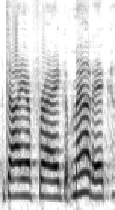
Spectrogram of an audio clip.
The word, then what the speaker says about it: diaphragmatic: In diaphragm, the G is silent, but in the adjective, diaphragmatic, the G is pronounced.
